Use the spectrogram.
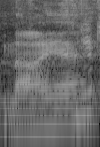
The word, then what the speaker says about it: Naiad: Is it Naiad? Yeah, it's Naiad. It's a Naiad, yeah, right. Dryad, Naiad, it rhymes and they are closely connected.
